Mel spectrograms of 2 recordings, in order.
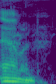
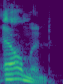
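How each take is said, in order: First: The L sound is dropped from the word. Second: The L sound is pronounced in the word. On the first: The nut has fallen to the ground. "that knocks the L out of it, so that th- now it becomes an almond" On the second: The nut is still on the tree. "in the tree it's an almond"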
